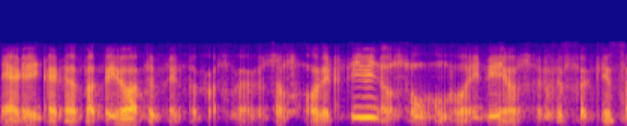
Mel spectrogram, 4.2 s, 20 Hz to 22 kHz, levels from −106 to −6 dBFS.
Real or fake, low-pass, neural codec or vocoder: fake; 5.4 kHz; autoencoder, 44.1 kHz, a latent of 192 numbers a frame, MeloTTS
